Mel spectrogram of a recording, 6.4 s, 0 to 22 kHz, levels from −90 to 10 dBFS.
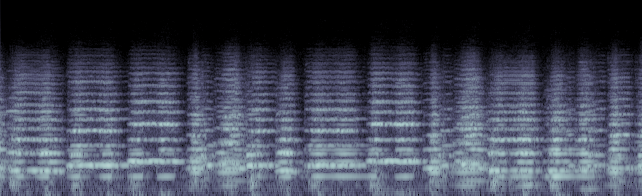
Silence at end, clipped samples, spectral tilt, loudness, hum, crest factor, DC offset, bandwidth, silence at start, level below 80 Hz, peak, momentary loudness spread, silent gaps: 0 s; under 0.1%; -4.5 dB/octave; -17 LUFS; none; 14 dB; under 0.1%; 9 kHz; 0 s; -46 dBFS; -4 dBFS; 3 LU; none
